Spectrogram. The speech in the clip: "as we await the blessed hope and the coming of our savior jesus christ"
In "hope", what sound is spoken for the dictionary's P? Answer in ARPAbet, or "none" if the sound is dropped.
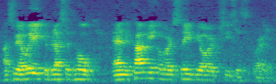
P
